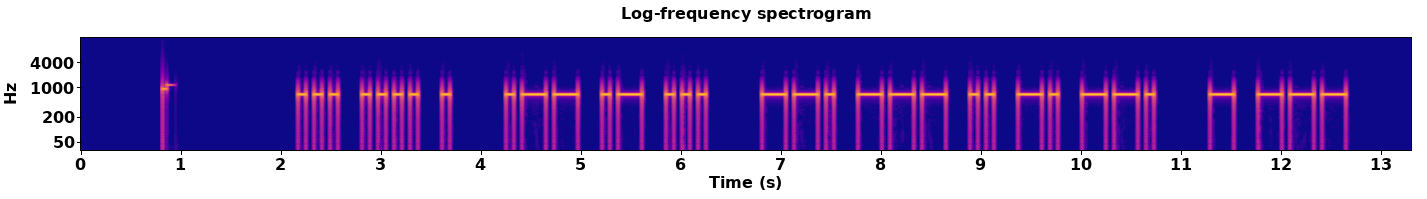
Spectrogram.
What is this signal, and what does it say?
Morse code, heard as a keyed tone, about 15 wpm, 700 Hz. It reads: SHE WAS GOING TO
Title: Sets of 4 Words 15wpm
